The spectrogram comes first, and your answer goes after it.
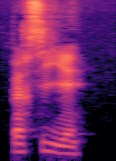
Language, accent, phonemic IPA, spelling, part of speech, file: French, France, /pɛʁ.si.je/, persillé, verb / adjective, LL-Q150 (fra)-persillé.wav
- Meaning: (verb) past participle of persiller; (adjective) 1. with the addition of parsley 2. marbled, veined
